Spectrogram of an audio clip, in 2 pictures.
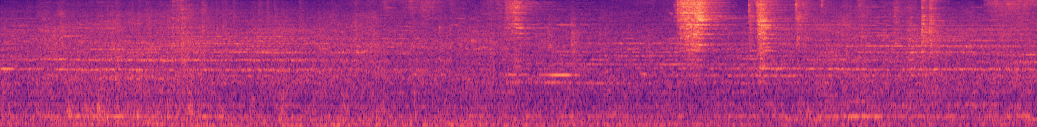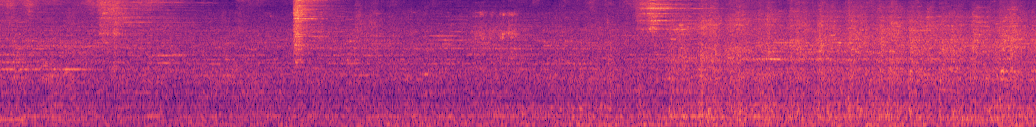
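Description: Double-stack container well cars of a CSX freight train rolling past at a grade crossing, wheels rumbling and clattering steadily on the rails. Brief high-pitched screeches break through a few times.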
